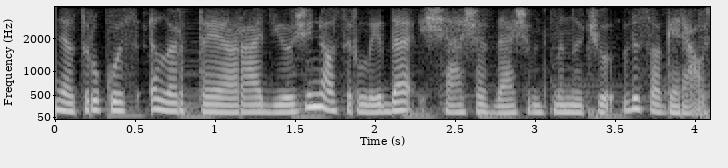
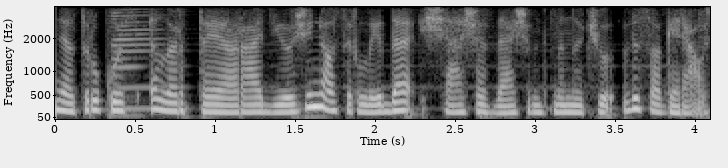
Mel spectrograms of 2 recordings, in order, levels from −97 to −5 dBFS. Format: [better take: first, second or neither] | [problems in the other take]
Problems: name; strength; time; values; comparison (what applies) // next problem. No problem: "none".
first | noise reduction (neural mask model RNNoise)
